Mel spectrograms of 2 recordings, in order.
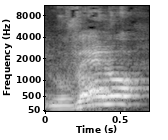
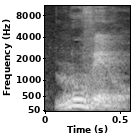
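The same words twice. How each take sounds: First: Vélo stressed on VÉ, weak final o; accent mal placé. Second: Vélo stressed on final LO; accent sur le O. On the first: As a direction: hit VÉ in vélo, let lo drop. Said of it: "ça va pas donner lou vélo". (« vélo » accentué sur VÉ, o faible) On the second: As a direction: lean on the last o: véLO. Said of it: "l'accent tonique tombe sur le O". (« vélo » accentué sur LO) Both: Shown as a demonstration.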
